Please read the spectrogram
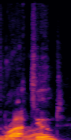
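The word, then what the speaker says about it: Räty: Right, but I know the last name rhymes with the first name, so it's weird.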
